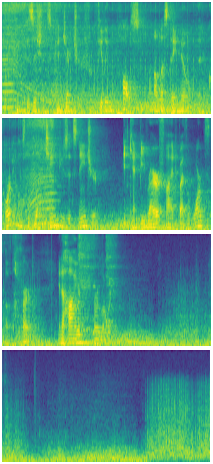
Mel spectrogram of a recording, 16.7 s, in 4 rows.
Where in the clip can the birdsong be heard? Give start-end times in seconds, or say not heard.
not heard.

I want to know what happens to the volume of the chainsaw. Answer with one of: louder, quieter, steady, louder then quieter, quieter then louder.
steady.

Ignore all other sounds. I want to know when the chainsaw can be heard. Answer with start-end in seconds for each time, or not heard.
0.0-5.2.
